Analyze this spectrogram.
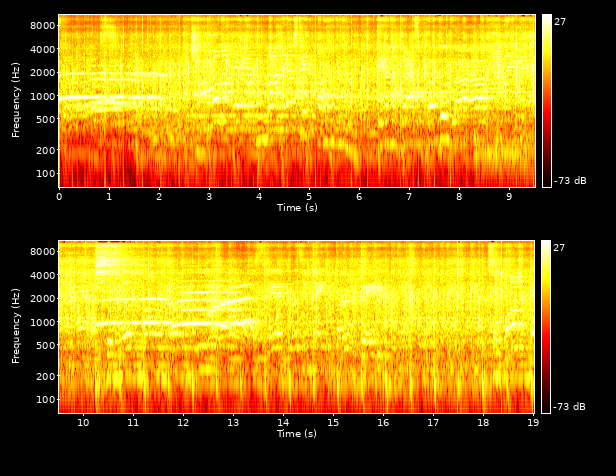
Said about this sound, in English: We have a final walk. One big round of applause as everyone comes out here and does one big final grace for you.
